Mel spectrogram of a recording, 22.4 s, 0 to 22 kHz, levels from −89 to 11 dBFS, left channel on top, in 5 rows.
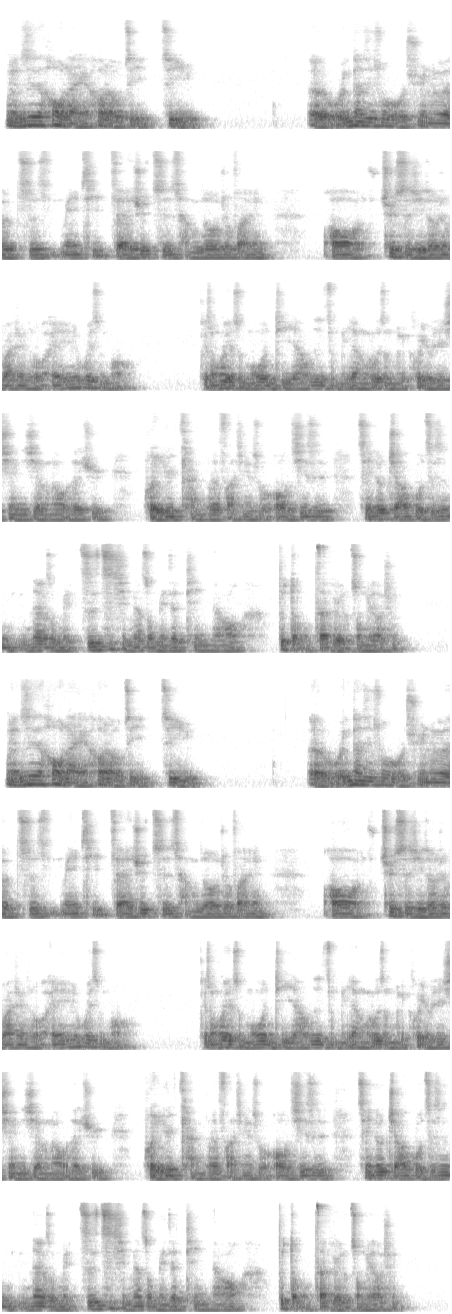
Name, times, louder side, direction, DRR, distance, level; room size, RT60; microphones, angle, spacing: voice 1, 0.0-1.9 3.1-7.1 7.7-10.2 10.9-14.5 14.9-16.7 17.0-20.4 20.7-21.9, equal, 30° right, 2.0 m, -30 dB
9.1 x 6.8 x 3.0 m
head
